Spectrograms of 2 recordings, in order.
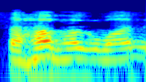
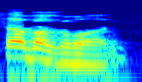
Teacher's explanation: Because when you read Saha Bhagavan, instead of that you read Sa Bhagavan. So Sa is okay to be read and thereby Visarga Lopa, Visarga can be dropped with Saha and Esha.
